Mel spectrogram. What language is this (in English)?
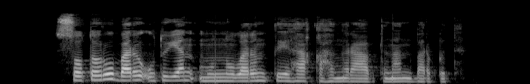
Yakut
